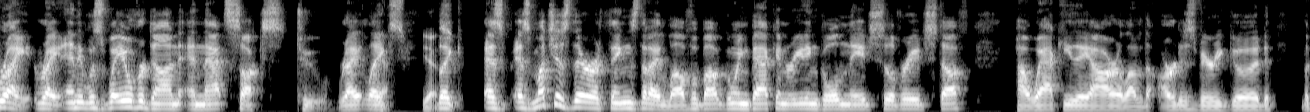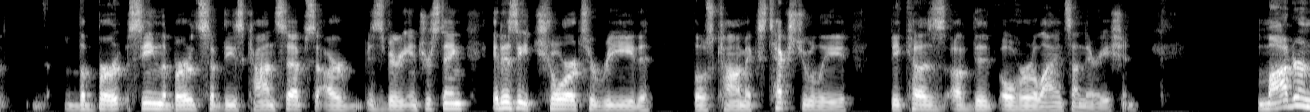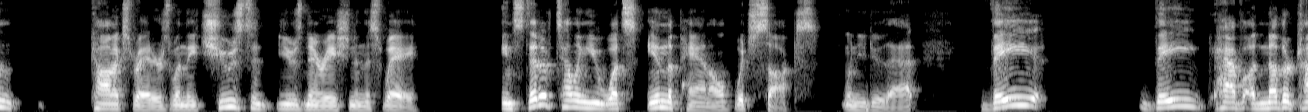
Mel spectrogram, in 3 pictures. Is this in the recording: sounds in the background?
no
